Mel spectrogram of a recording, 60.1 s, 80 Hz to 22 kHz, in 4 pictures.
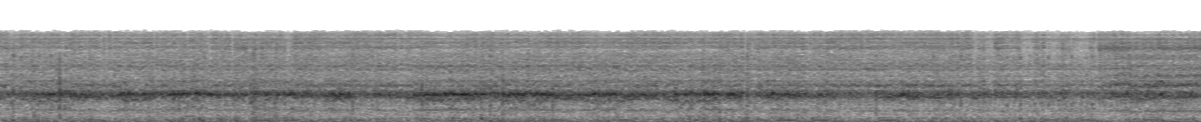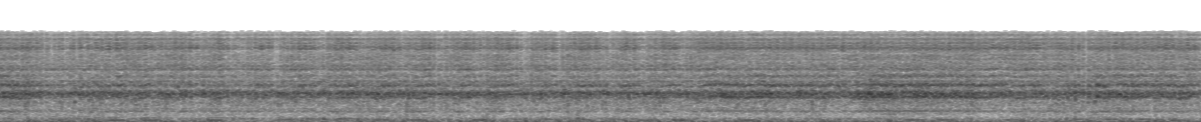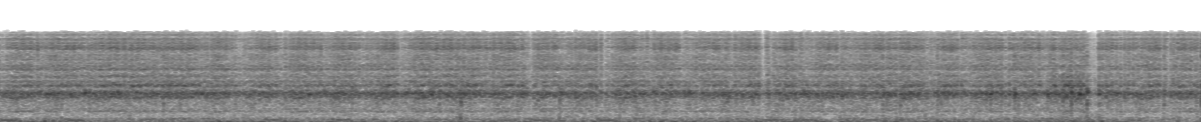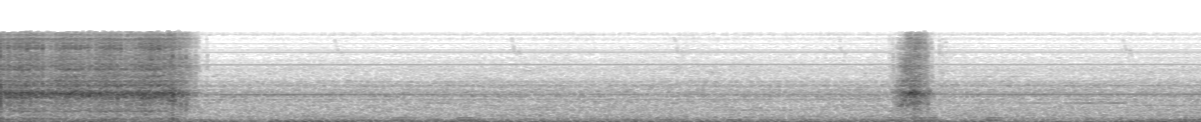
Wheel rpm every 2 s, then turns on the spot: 110, 120, 110, 110, 120, 120, 110, 110, 110, 110, 120, 110, 110, 110, 120, 120, 120, 110, 110, 120, 120, 110, 120, 80, 0, 0, 0, 0, 10, 0.
none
